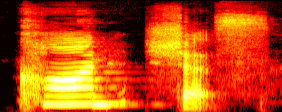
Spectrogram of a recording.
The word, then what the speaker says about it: conscious: Well, you see that there's a C, so that means we pronounce it like shus. So the C-I-O-U-S has a sh sound, like you're telling someone to be quiet, sh. And then we have a short U sound, shus, and an S at the end. So let's say this one together. Conscious, conscious, conscious.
